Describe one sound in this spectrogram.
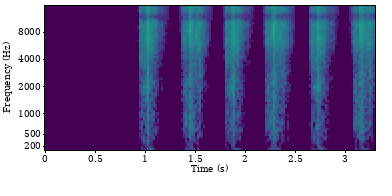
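Footsteps patter steadily on grass.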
